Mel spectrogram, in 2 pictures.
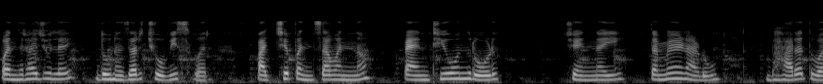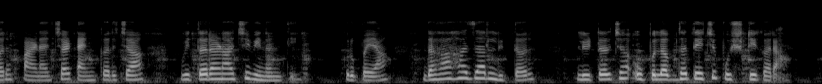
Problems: none marked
